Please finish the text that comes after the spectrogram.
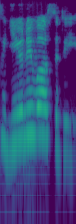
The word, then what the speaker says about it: university: This is university, isn't it?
